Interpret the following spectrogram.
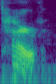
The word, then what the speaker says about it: Tarbh: So, and how to spell it in Gaelic is Tarbh, but it's pronounced Tarbh.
